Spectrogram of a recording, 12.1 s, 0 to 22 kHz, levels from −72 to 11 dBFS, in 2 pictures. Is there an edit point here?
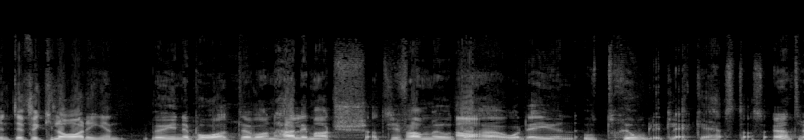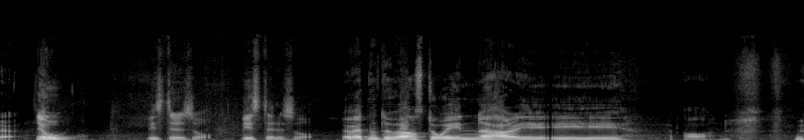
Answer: yes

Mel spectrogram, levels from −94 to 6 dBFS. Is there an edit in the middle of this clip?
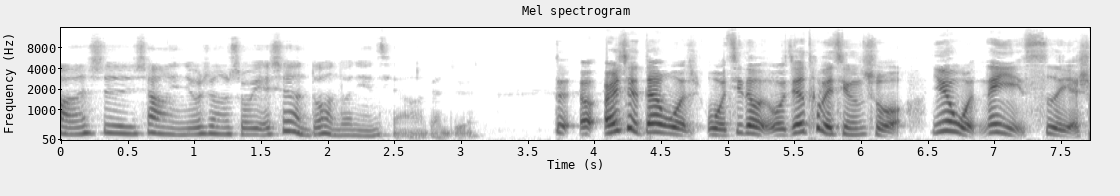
no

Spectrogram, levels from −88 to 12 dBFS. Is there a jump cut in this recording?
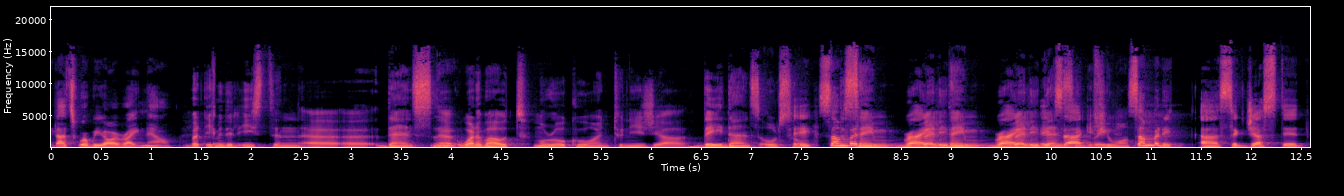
yes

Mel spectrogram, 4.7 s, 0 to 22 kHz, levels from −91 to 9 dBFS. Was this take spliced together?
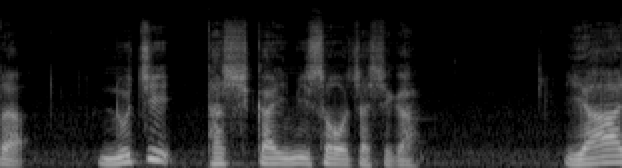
no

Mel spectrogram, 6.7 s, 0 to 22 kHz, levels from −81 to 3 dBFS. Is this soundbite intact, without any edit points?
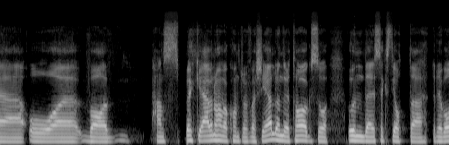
yes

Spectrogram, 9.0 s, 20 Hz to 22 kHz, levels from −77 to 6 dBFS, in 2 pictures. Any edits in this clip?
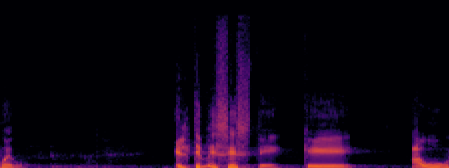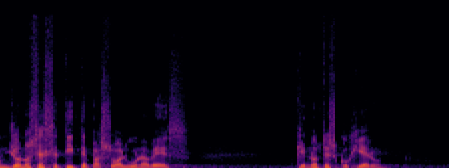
no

